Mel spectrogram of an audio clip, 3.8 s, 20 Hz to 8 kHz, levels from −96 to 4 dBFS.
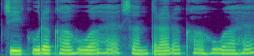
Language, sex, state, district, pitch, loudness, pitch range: Hindi, female, Bihar, Patna, 180 Hz, -16 LUFS, 170-190 Hz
